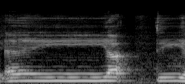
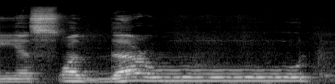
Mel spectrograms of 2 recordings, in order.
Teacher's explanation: حمزہ اور عین کی ادائیگی میں فرق کریں گے۔ حمزہ کو حلق کے نیچے والے حصہ سے اور عین کو حلق کے درمیان والے حصہ سے ادا کر کے پڑھیں گے۔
